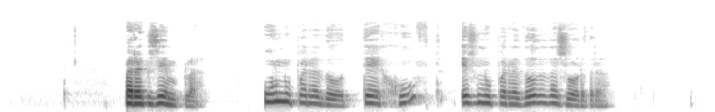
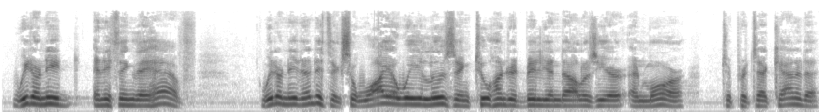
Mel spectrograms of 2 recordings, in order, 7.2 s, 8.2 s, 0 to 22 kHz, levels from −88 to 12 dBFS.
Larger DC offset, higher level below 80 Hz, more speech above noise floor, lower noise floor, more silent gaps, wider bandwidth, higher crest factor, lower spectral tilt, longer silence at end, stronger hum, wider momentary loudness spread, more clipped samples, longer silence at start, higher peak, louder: neither; second, -82 dBFS vs -64 dBFS; first, 57 dB vs 38 dB; first, -83 dBFS vs -57 dBFS; neither; second, 10.5 kHz vs 15.5 kHz; first, 24 dB vs 14 dB; first, -7 dB/octave vs -5.5 dB/octave; first, 1.1 s vs 0 s; neither; first, 19 LU vs 10 LU; neither; first, 1.25 s vs 0.15 s; about the same, -4 dBFS vs -4 dBFS; second, -27 LUFS vs -20 LUFS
